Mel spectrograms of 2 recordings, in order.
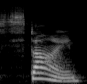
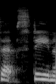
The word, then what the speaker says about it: Epstein: the way it's spelt there was a presumption that it was stein as in steinway piano and so i've actually always had to say whenever i've done television debates it's epstein and actually one television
